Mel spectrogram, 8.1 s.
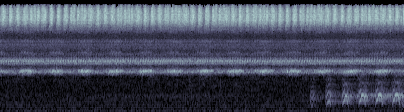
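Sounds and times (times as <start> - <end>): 
crickets pulsing: 0.0 - 8.0
owl hooting: 6.2 - 8.0.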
